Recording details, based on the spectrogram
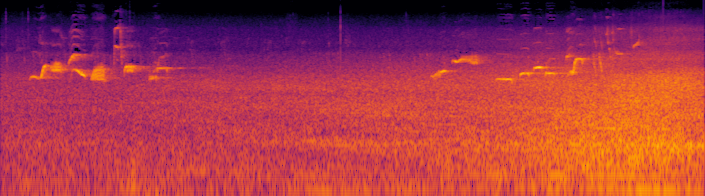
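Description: A Black Thrush sings short, warbled whistled phrases in two bursts, a pause between them, over a steady rushing background hiss that grows louder.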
